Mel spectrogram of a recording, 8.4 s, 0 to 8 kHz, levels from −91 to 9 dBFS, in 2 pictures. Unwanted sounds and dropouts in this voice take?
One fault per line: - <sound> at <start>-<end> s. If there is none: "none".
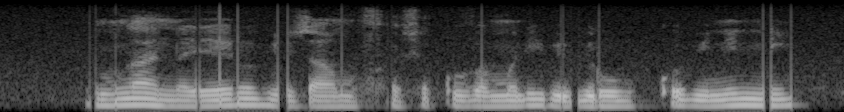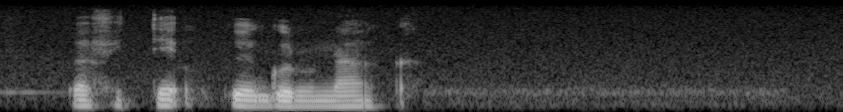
none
